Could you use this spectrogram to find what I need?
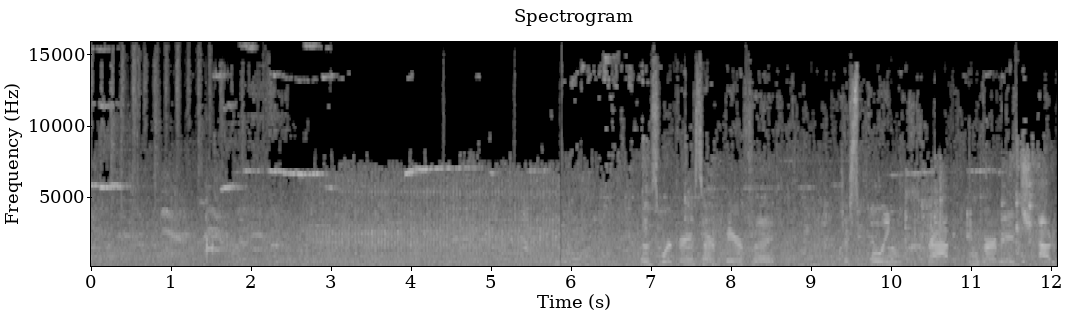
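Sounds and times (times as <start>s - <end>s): vehicle engine running close by: 0.0s - 9.8s
street traffic noise: 0.0s - 12.0s.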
